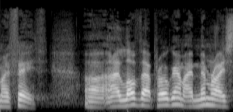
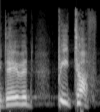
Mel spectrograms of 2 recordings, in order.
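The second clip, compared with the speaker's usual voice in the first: put-on firm Russian-accented encouragement to a crying boy; Russian accent, firm and direct; thick Russian accent; 3 semitones higher than usual. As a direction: say it like a big Russian man telling a kid to toughen up. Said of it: "with that thick Russian accent".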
